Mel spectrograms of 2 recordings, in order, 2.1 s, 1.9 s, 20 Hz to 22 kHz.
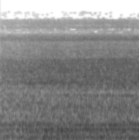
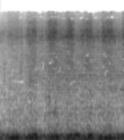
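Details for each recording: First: GM V8 truck with long-tube headers, stall converter and new pushrods, after repair work on both sides: steady, even roar with no misses or ticks; the engine runs smooth and healthy. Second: V8 truck with long tube headers, cam and pushrods idles steadily with a sharp, even slow rhythmic tick about three a second, worse on passenger side; exhaust manifold/header gasket leak, tick gets louder under load.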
